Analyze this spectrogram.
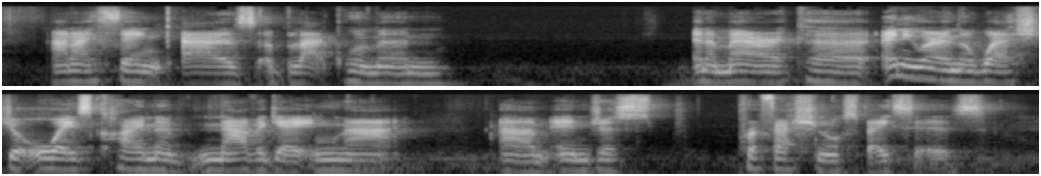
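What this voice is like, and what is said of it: Black British woman's accent. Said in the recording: “as a Black British woman, initially, I think the accent for some people can be disarming ... are you Australian? You're South African?”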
